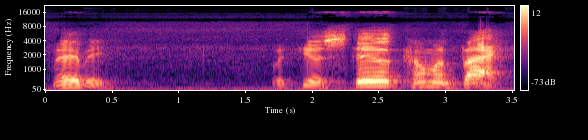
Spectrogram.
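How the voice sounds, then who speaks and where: An actor playing a menacing American outlaw boss, blunt and threatening, in an old-time radio western. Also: male voice, fairly high pitch, sing-song, slow pace, pushed and bright, exaggerated voice, low-quality recording.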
